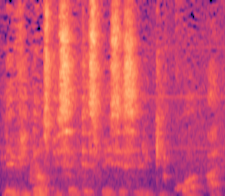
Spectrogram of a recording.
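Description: Un homme d'âge mûr qui anime l'entretien, ponctue de murmures d'approbation et pose des questions insistantes. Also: male voice, lowish voice, flat delivery, moderate pace, soft background music. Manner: frequent affirming murmurs, probing questions. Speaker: interviewer. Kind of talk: religious TV interview. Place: small studio with patterned wallpaper. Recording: roomy, distant, faint hiss.

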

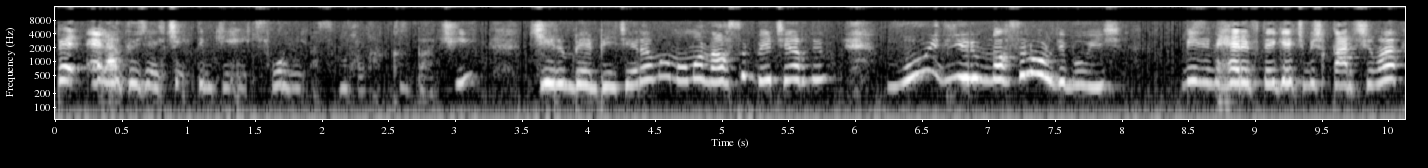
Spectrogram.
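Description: Woman doing a middle-aged village mother, very high voice, chatty, exclamatory, scolding. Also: normal speed. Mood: gossipy. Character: gossiping village mother of the bride, indignant. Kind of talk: comic character monologue.

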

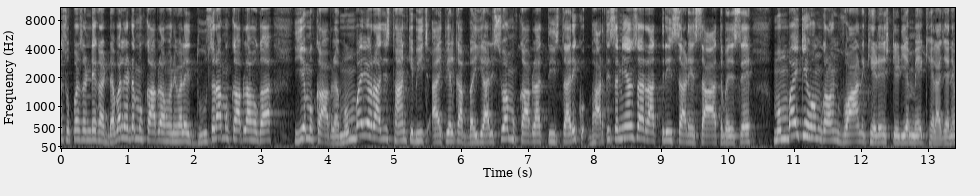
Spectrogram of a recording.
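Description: Casting: female sports preview presenter, very quick delivery, slightly low pitch, scripted and formulaic. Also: a little mellow. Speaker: cricket match preview presenter. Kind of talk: scripted sports preview narration for online video.

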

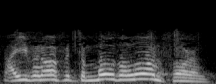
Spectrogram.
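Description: High-voiced, hapless working-class dad played by an actor. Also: male voice, a little fast, crowd noise, close to an everyday voice. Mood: glum, self-pitying. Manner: plain-spoken, folksy, ungrammatical, sighing. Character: hapless, dejected working-class husband and father. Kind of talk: 1940s radio comedy acting. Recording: muffled, noisy 1940s radio recording.

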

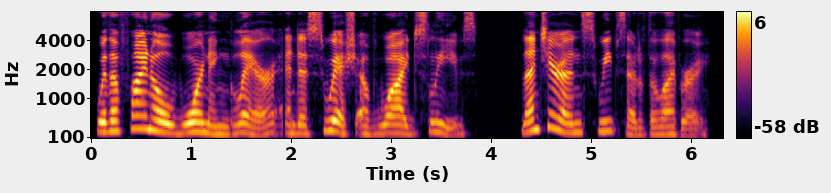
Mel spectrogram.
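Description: A woman reading scripted fiction aloud as an audiobook narrator, in an expressive, measured storytelling manner. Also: medium pitch, no room sound, clean studio sound.

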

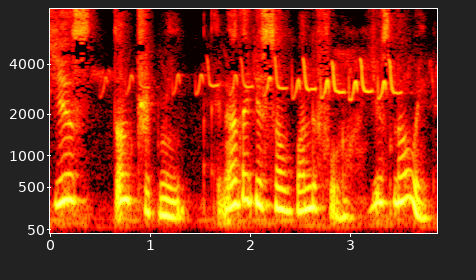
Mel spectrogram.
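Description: A shy, giggly young fairy who keeps stumbling over her words, her voice a little high but soft and mellow, as a woman voices her. Faint birdsong drifts behind her in this gentle ASMR roleplay. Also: big pitch swings, normal speed, a little hiss or hum. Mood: flustered. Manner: giggly, bashful, stammering. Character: playful flustered young female fairy. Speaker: voice actor.

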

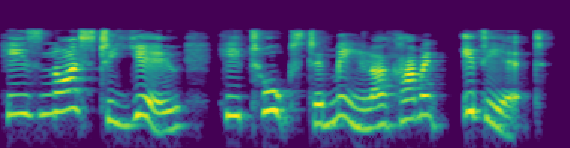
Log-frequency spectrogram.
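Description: Storybook role: stroppy young girl, read by a woman, raised pitch, petulant and emphatic, slightly muffled recording. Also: sing-song, measured pace. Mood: indignant. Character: stroppy, stubborn young girl arguing with her mother. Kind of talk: storybook character voice. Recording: dull, lo-fi home recording.

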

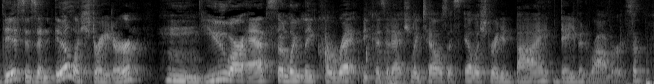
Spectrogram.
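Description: An American man, a teacher in his thirties, reading aloud to children and asking them questions in an expressive, instructional way, recorded on a phone at home. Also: on the high side. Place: small room at home, indoors. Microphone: phone at arm's length. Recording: echoey room, phone recording.

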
